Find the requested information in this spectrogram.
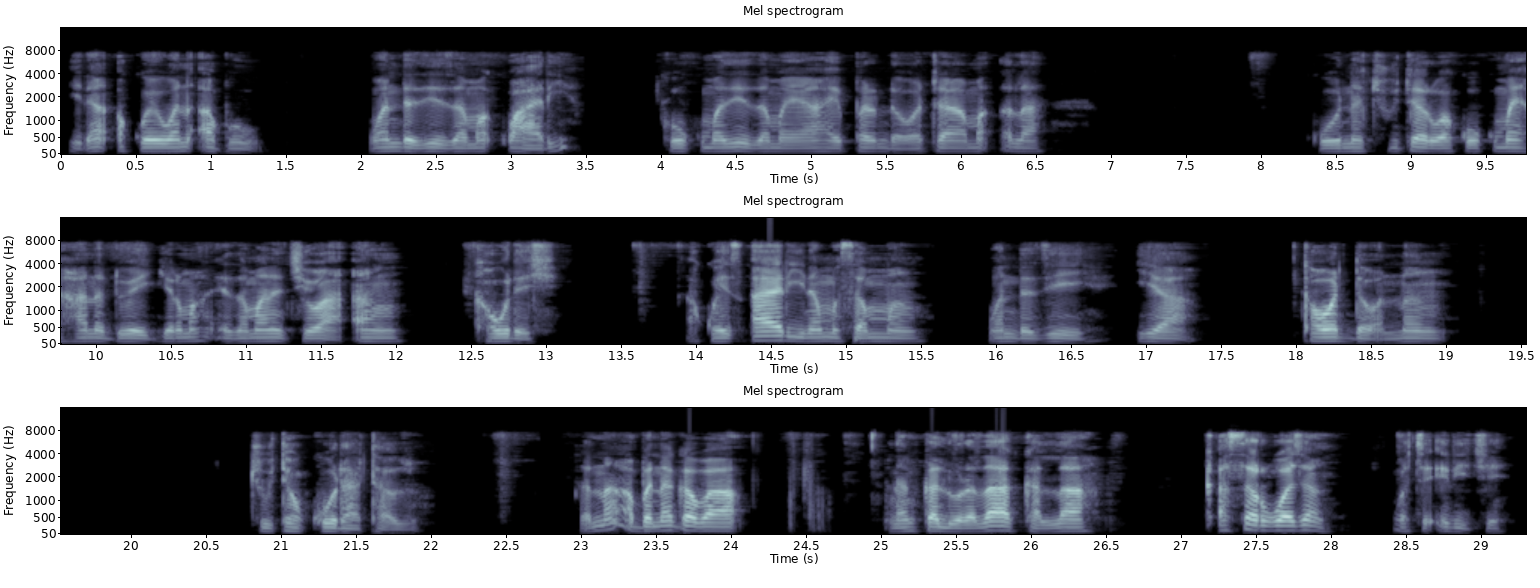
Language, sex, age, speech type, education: Hausa, male, 46-60, spontaneous, tertiary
